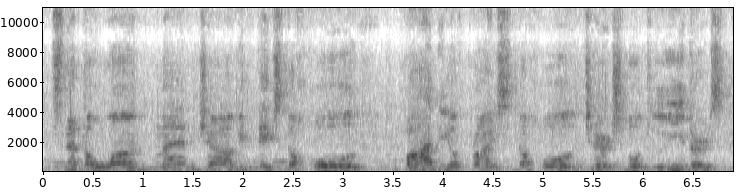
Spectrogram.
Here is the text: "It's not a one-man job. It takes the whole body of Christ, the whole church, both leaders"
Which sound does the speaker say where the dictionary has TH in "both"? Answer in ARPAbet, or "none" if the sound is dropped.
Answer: T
